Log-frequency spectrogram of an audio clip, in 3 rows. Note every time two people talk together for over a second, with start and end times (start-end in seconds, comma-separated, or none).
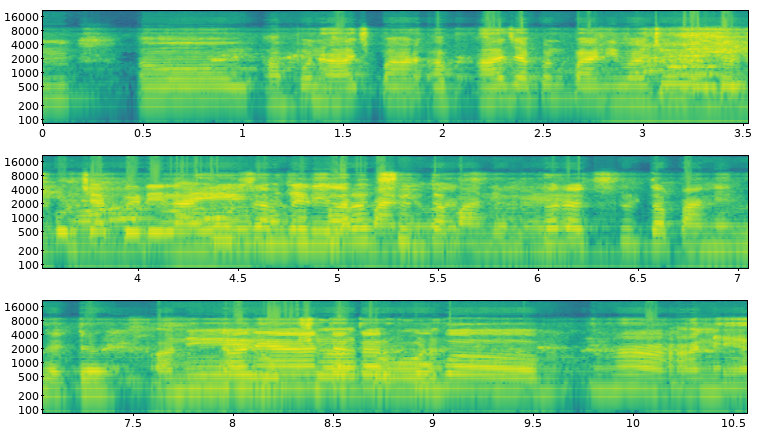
4.4-6.2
